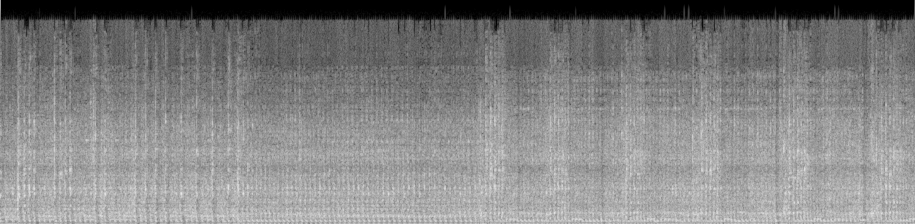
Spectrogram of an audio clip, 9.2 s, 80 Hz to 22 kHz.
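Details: Tillotson 212EE engine freshly swapped onto Trailmaster MB200 mini bike with Super Pipe exhaust header, fresh oil and gas: loud, even single-cylinder putter at steady idle with raspy open exhaust, no knocks or misses; sounds really good, normal idle.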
